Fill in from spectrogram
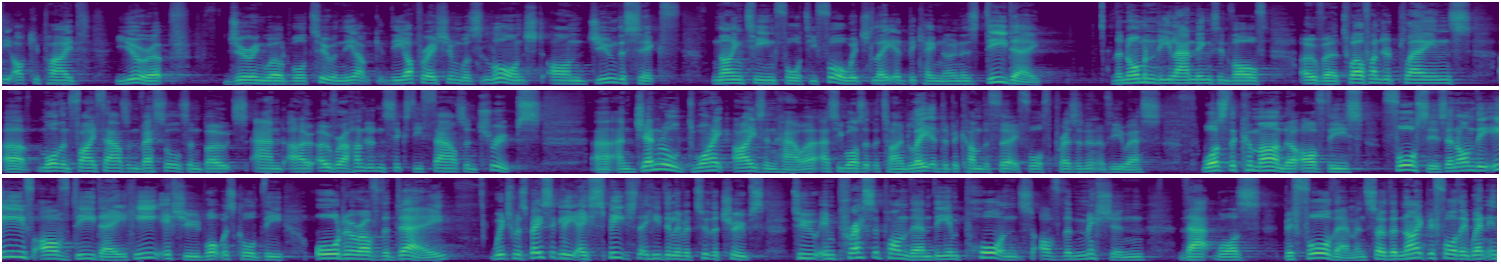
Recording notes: Message Preached at Valley Creek Church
